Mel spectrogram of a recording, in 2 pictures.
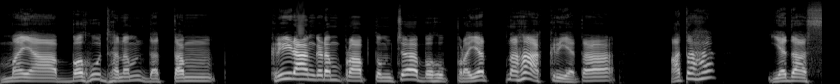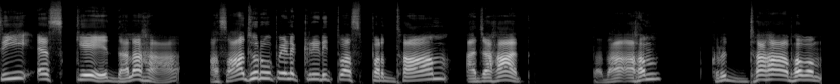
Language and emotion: Sanskrit, angry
